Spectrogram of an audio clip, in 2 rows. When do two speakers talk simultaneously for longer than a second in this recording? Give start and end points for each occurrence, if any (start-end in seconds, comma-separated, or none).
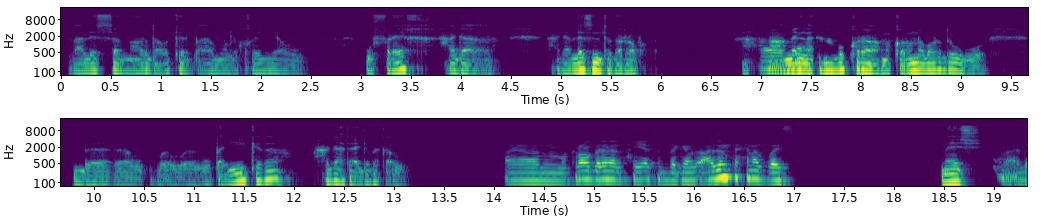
none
